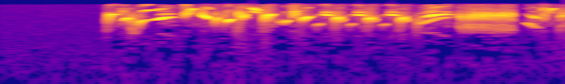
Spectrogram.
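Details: European goldfinch song used for teaching captive birds: a fast, unbroken run of twittering high notes, liquid trills and a buzzy rasping burst near the end, all crowded into under three seconds.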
